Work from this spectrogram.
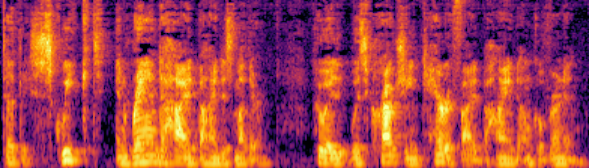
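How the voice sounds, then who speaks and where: A man's voice: fairly low pitch, normal speed, a little mellow, low-quality recording. A man reading a children's novel aloud as scripted audiobook narration.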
